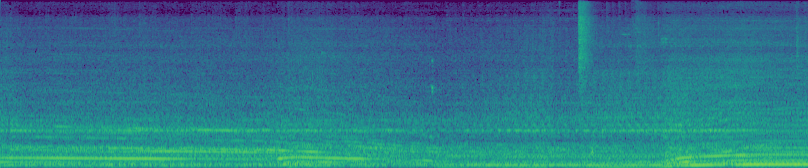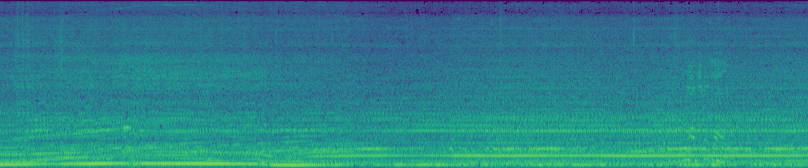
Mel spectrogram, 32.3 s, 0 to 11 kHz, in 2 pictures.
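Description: Cummins ISC diesel engine of a 2001 New Flyer D30LF city bus, with its Allison automatic transmission, heard from inside the bus. It eases off and runs quieter for a few seconds, then pulls away with rising engine pitch about halfway through, drops in pitch at an upshift about two-thirds through, and runs steady at cruise. A single brief click comes just before the midpoint.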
